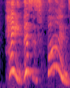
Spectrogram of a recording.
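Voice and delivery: high, loud, excited exclamation; delighted bird. A narrator's reading. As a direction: grumpiness gone, thrilled discovery. Bird suddenly cheers up.

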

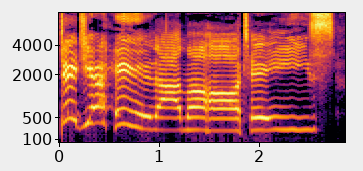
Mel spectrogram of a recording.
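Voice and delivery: loud pirate shout, starting high and slowing down; Captain Blackheart roaring. A narrator's reading. Pirate captain calls to his crew, roaring. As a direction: bellow it like a pirate captain, stretching the last words. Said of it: "roared Captain Blackheart".

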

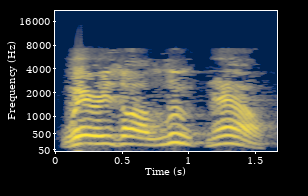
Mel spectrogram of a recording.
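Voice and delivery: a touch of a tormented thief; lost thief crying out. A narrator's reading. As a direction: wail it like a damned thief. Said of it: "for they say".

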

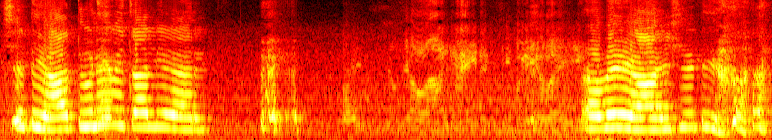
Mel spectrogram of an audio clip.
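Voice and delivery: loud, laughing exclamations; laughing loudly. Real, not acted. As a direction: wheeze through laughter, barely able to talk. Reacting after prank call.

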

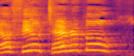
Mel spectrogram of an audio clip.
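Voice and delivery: high, loud strained mock whisper; hoarse stage whisper. Boy feigning illness to the nurse, loud strained whisper. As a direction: strain it out as a sick child. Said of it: "whispered Henry".

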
